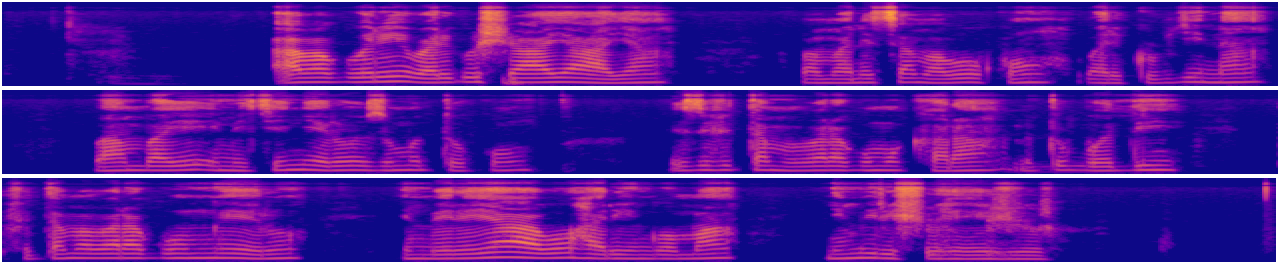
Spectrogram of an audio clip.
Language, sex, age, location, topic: Kinyarwanda, female, 25-35, Musanze, government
